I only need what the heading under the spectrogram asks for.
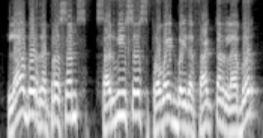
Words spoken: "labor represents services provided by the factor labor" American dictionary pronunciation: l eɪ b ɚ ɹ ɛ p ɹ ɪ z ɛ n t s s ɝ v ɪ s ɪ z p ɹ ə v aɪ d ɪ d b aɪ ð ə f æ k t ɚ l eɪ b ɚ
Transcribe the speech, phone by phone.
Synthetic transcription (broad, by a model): l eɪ b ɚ ɹ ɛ p ɹ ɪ s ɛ n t s s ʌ v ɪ s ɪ s p ɹ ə v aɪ ɪ d b aɪ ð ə f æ k t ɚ l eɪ b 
